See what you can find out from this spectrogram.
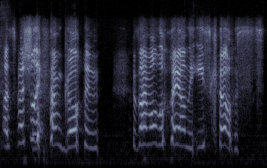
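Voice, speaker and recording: A woman's voice: very high-pitched, normal speed, sharp tone, dull audio. A woman guest on a casual podcast, explaining things in an informal, light-hearted way.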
